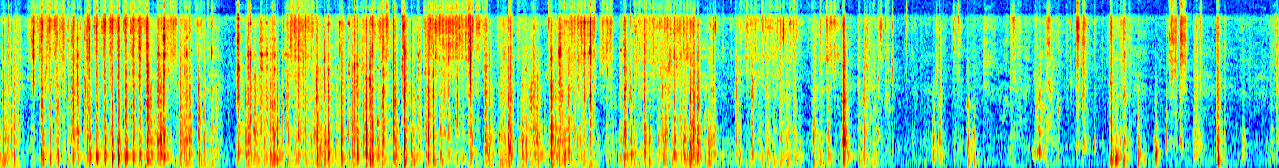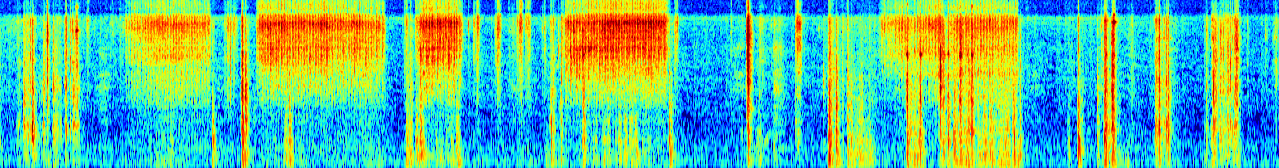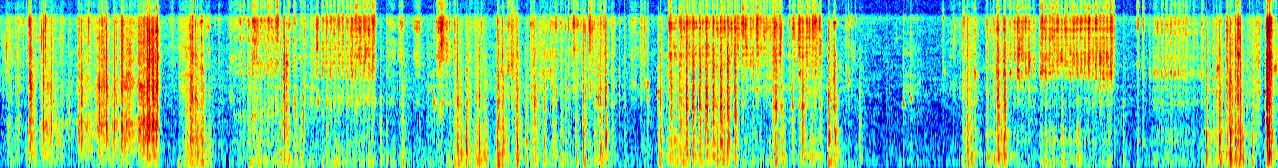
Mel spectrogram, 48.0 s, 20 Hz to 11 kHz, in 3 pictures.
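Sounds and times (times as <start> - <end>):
metal parts and tools handled: 0.1 - 11.0, 27.0 - 28.8, 29.7 - 42.6.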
